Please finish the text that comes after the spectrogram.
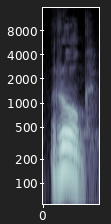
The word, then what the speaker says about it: rogue: गेस, ROGUE, यहाँ पर देखिएगा जी है, यू और ई इसलिए यहाँ पर यू साइलेंट है। रोग, इसका करेक्ट प्रोनाउंसिएशन क्या है? रोग।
